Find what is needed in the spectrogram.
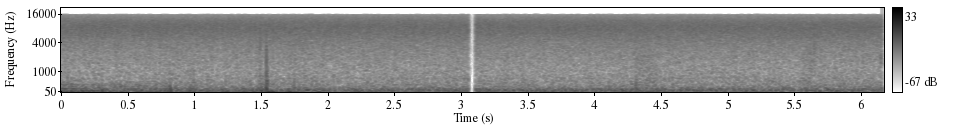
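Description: Steady hiss of an old tape recording in a pause between organ pieces, with a faint click about one and a half seconds in and a split-second dropout about halfway through.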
